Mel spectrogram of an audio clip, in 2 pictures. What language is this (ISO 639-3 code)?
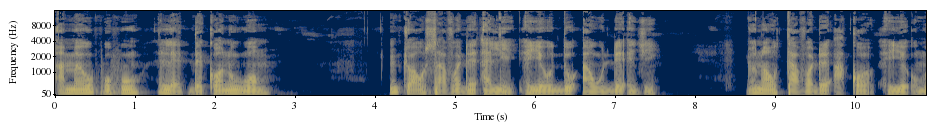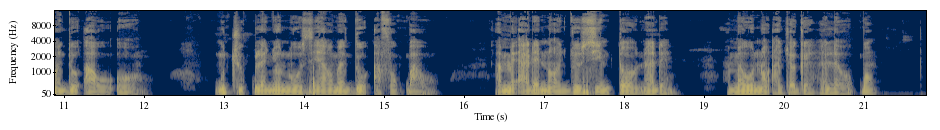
ewe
